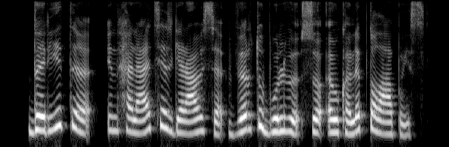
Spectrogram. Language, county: Lithuanian, Kaunas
